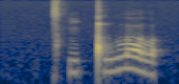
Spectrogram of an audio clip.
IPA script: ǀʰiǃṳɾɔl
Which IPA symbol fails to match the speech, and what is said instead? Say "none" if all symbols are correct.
ɾ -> l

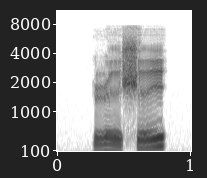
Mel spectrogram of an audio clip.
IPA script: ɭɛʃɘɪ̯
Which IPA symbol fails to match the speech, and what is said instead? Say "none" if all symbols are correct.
ɛ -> ɘ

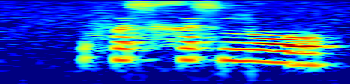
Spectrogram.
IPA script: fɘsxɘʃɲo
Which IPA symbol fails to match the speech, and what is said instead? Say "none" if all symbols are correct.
ʃ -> s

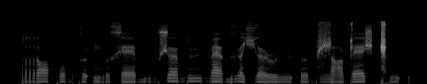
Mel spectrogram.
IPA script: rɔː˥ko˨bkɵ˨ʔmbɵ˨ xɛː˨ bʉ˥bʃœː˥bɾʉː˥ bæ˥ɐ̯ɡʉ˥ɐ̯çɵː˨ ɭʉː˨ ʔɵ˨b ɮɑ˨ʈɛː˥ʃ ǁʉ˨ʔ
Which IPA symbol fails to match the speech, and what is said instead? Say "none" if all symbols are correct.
ɵː˨ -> œː˨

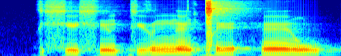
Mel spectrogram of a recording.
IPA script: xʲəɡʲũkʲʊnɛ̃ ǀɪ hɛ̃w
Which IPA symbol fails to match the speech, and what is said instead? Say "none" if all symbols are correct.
ɡʲ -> xʲ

